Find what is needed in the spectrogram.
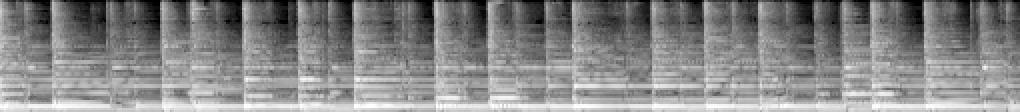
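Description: Acoustic guitar flatpicked in quick, even strokes, a quick run of notes ringing over a low bass note that drones steadily underneath.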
